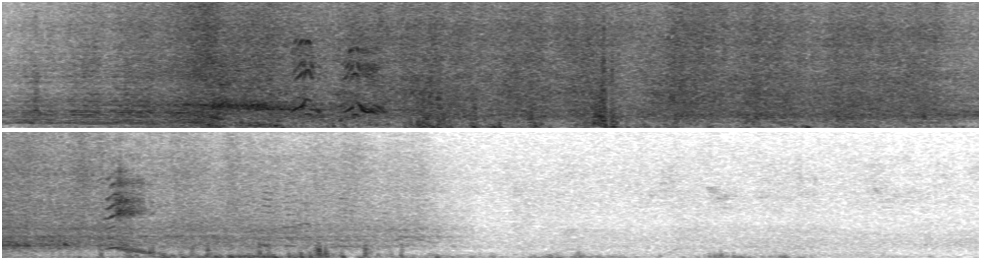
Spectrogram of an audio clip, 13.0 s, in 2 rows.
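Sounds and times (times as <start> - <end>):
train horn: 0.0 - 2.2
wheels clattering over rail joints: 0.0 - 9.3
loud rush of air: 0.0 - 10.5.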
